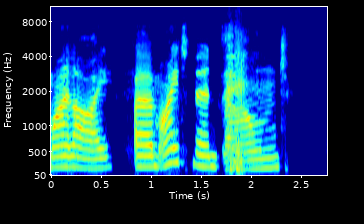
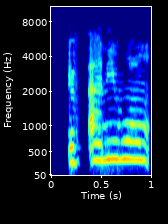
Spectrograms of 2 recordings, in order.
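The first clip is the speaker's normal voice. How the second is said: put-on American accent, pitched up; 8 semitones higher than usual. Retelling what people said at the end of a gig, in a put-on American accent. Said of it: "I'm saying an American accent".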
